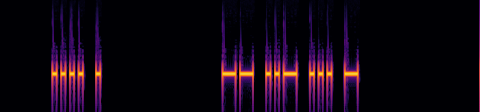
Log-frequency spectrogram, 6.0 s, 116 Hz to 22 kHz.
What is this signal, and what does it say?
Morse code, heard as a keyed tone, about 22 wpm, 700 Hz. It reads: HE MUST
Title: 4x Word-Spacing - Sentences from Top 500 Words - 22wpm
